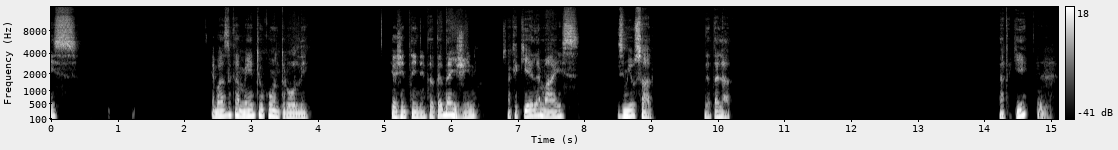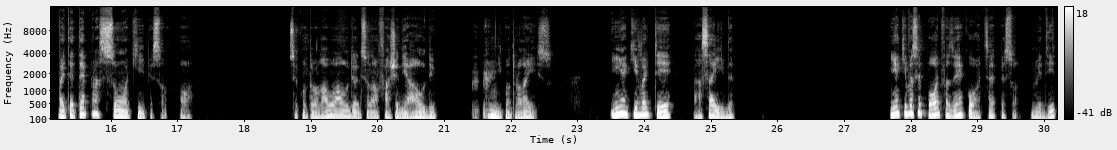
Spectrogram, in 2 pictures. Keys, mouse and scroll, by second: 10.6-12.0 drag, 15.7 click, 24.9 click.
